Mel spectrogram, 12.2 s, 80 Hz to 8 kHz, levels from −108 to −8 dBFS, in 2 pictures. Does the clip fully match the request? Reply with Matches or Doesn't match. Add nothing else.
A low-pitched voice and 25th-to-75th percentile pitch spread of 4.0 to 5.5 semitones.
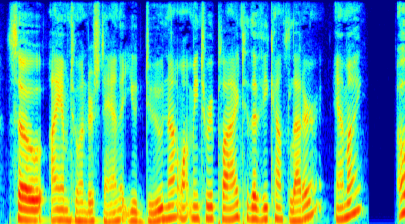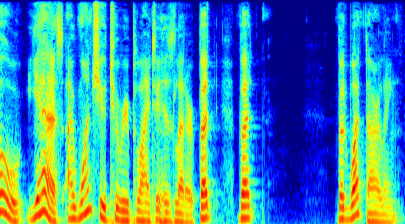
Doesn't match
